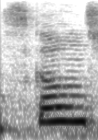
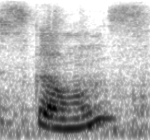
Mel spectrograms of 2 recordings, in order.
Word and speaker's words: scone: should it be pronounced it either rhymes with gone or tone both are acceptable but my family always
